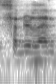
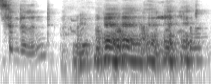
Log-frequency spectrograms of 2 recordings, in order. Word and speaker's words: Sunderland: We in Germany call it Sunderland, but we last year when we were touring um in the UK, we learned um that it's pronounced Sunderland.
